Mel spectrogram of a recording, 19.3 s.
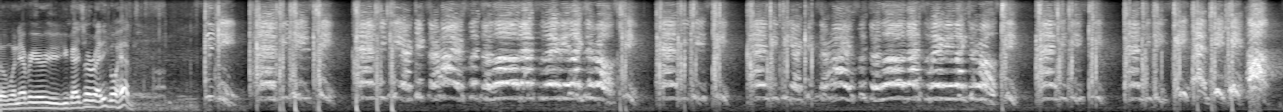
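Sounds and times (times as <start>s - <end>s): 
speech: 0.0s - 2.3s
clapping: 3.0s - 6.1s, 9.2s - 12.3s, 15.0s - 18.7s
cheerleading squad shouting a cheer: 3.0s - 19.2s.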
